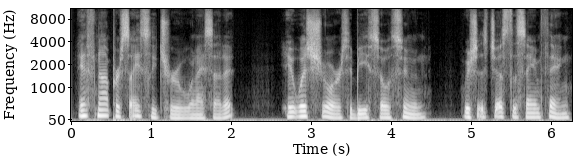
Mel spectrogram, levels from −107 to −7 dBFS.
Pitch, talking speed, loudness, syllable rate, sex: 120 Hz, 200 wpm, -19 LUFS, 4.7 syllables/s, male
